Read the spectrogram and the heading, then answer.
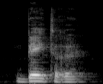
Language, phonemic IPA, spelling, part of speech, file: Dutch, /ˈbetərə/, betere, adjective / verb, Nl-betere.ogg
- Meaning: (adjective) inflection of beter, the comparative degree of goed: 1. masculine/feminine singular attributive 2. definite neuter singular attributive 3. plural attributive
